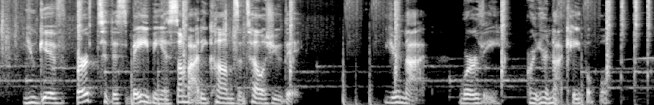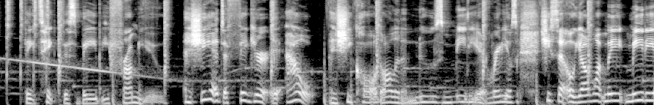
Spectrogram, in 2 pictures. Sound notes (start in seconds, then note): none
